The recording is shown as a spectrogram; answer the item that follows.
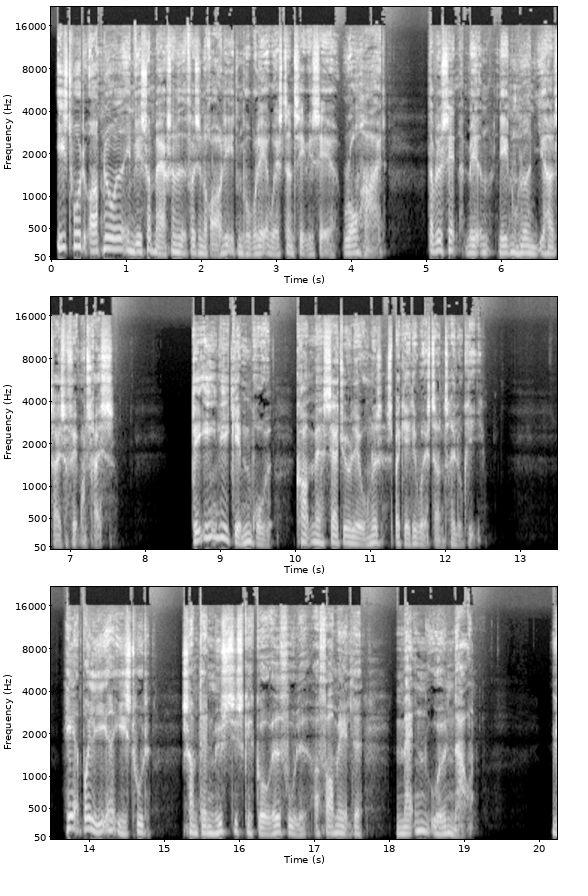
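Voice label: Danish Audiobook Male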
